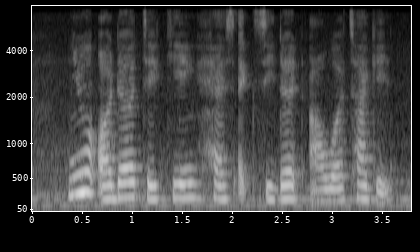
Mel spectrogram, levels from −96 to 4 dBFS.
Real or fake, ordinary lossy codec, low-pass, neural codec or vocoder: real; none; 7.2 kHz; none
